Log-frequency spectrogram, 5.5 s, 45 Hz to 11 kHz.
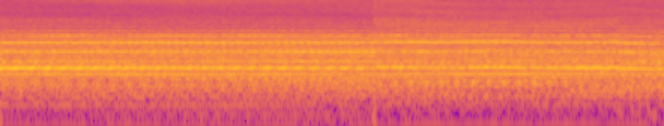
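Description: Kärcher FC 5 cordless hard-floor cleaner running with a steady whine over a rush of air, its motor and rotating rollers mopping up and sucking in spilled coffee from the floor.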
